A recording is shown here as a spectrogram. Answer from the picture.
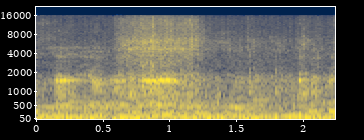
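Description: A man speaking through a conference desk microphone over a steady low electrical hum.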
